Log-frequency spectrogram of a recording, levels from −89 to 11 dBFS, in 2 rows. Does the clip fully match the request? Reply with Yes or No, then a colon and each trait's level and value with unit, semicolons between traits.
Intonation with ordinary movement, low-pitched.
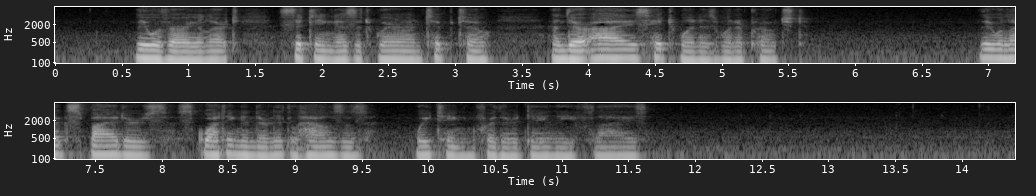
No: narrow, 1.8 semitones; low, 130 Hz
